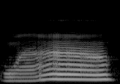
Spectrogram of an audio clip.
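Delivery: normal talking voice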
